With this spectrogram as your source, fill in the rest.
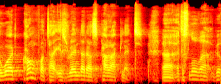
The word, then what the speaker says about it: paraclete: Now, in the Greek, В греческом переводе the word comforter is rendered as paraclete. это слово произносится как параклет.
